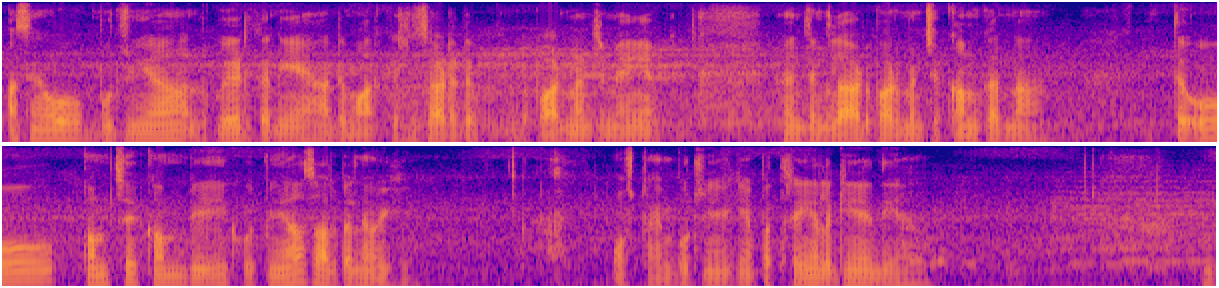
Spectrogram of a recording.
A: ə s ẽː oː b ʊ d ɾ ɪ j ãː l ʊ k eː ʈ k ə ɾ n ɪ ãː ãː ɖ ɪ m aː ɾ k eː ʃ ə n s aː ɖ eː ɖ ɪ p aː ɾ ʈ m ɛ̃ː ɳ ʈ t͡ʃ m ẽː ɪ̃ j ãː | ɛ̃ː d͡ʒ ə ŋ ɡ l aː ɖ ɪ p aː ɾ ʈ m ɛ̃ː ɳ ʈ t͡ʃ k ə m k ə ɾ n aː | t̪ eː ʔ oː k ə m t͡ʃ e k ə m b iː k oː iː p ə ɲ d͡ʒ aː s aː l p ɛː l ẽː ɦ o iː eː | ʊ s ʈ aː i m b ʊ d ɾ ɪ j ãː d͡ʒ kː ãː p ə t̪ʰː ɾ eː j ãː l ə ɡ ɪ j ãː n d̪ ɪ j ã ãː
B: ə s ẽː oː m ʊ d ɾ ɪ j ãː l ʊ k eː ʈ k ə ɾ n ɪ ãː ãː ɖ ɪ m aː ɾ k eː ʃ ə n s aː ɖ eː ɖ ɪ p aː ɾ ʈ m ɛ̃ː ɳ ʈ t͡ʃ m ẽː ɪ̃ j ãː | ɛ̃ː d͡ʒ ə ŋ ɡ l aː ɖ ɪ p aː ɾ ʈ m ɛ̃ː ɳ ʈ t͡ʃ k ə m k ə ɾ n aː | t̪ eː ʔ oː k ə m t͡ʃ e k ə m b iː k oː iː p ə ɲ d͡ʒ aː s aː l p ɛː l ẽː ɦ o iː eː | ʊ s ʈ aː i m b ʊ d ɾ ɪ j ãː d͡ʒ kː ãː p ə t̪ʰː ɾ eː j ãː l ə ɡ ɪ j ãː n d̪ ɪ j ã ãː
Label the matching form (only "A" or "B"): A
